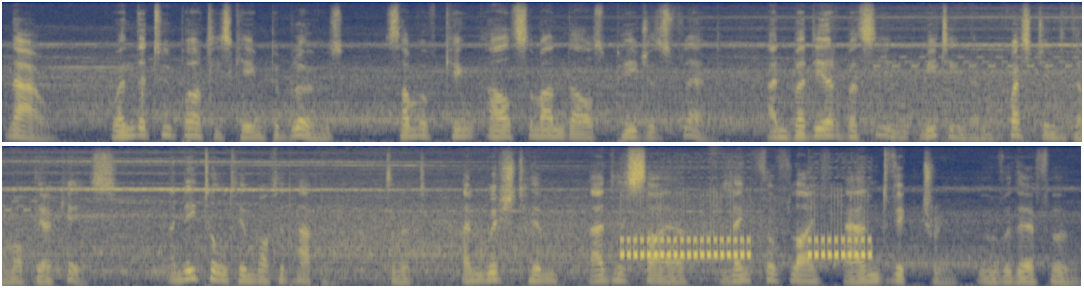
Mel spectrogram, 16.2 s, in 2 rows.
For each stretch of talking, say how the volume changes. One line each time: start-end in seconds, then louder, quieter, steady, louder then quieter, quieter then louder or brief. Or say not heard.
0.0-16.1 steady.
